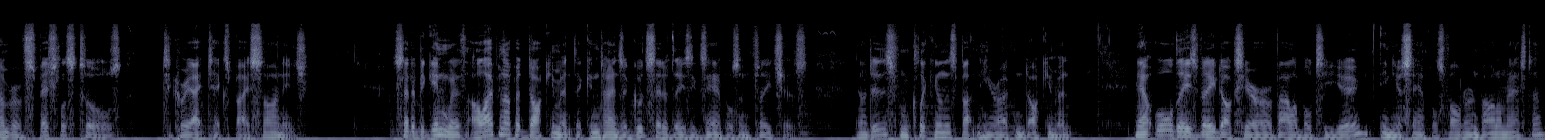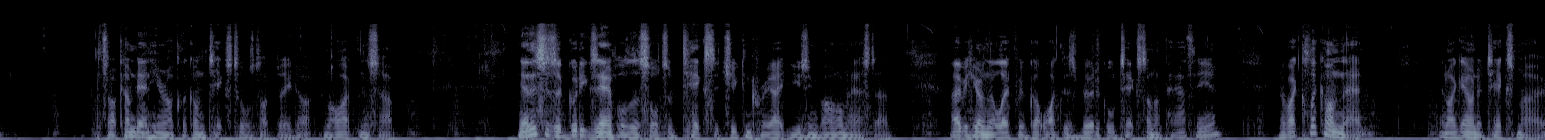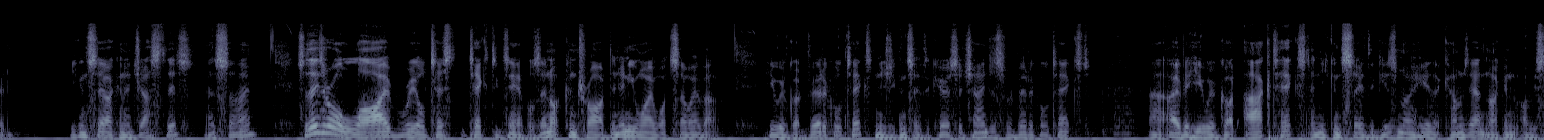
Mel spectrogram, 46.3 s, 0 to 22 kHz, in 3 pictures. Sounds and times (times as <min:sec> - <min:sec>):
Speech: 0:00.0 - 0:03.2, 0:03.9 - 0:15.6, 0:16.4 - 0:19.5, 0:20.5 - 0:29.2, 0:29.8 - 0:46.3.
